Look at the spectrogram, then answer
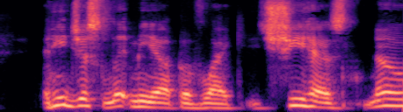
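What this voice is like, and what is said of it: Usual voice. Nothing is said of it.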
